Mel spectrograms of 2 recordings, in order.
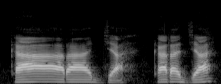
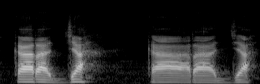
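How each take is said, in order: Both takes have the same delivery.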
